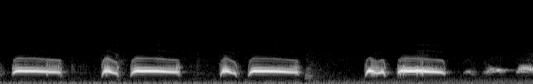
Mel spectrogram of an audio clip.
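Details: Decoy spotted dove with a thổ voice giving thúc gù coos against a wild dove: rich, full coo pairs, a sharp short note then a sustained one, ending in softer, quieter coos.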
